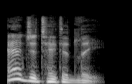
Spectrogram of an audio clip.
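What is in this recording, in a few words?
"agitatedly", British English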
